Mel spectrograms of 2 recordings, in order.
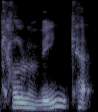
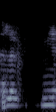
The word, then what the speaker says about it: Delevingne: Okay, yes, we have that inspiration and we have that thing from is it Cala Levine? How do you pronounce Cara it? Delevingne, yeah.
